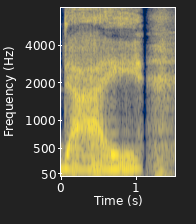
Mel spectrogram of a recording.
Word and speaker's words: 大: sounds even more threatening dai which means great in japanese it's the equivalent to nintendo adding super or ultra in a game's name but here it sounds like dai as in d i e as in death oh my gosh i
